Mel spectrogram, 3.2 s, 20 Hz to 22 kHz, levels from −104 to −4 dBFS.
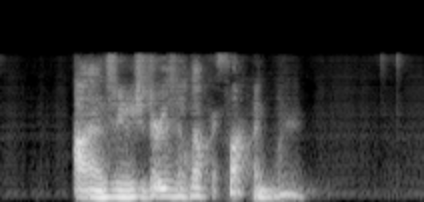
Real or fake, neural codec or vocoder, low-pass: fake; codec, 16 kHz, 0.5 kbps, FreqCodec, larger model; 7.2 kHz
